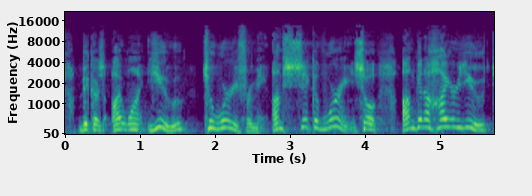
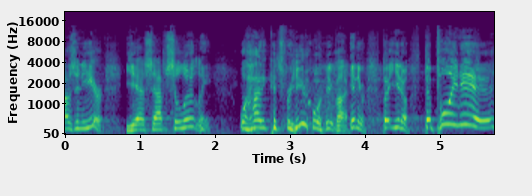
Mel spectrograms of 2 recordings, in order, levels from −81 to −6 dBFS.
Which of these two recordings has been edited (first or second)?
second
